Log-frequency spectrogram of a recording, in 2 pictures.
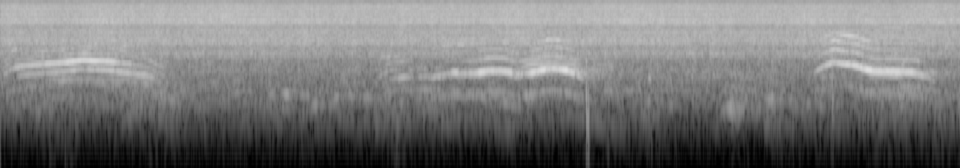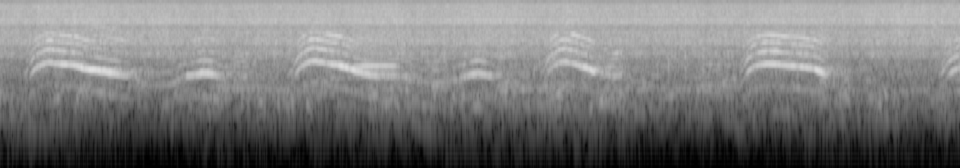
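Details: Two cats arguing near Antalya, Turkey, trading drawn-out wavering meows and yowls in bursts every couple of seconds, the rising-falling cries overlapping at times against a steady hiss of background noise.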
